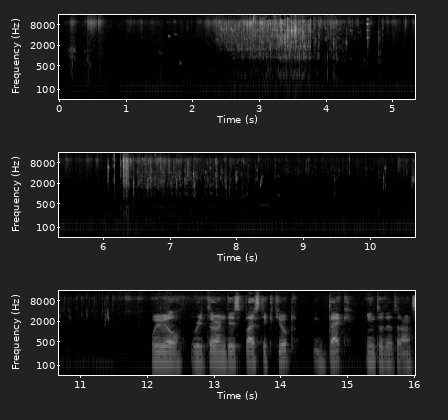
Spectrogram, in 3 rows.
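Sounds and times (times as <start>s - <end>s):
oil trickling: 2.2s - 4.7s, 6.0s - 11.8s.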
